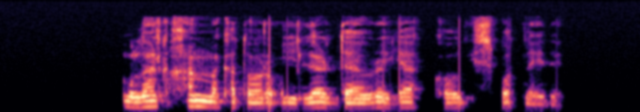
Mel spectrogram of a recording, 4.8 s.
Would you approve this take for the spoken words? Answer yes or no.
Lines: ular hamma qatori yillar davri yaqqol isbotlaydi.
yes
